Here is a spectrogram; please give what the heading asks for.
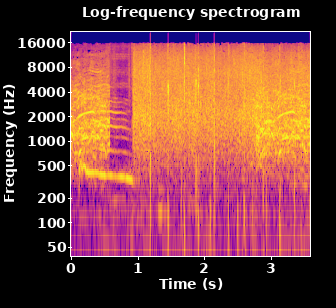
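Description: A round of applause: dense, steady clapping from a small group lasting several seconds, opened by a short falling whoop, with excited cheering voices rising again near the end.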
